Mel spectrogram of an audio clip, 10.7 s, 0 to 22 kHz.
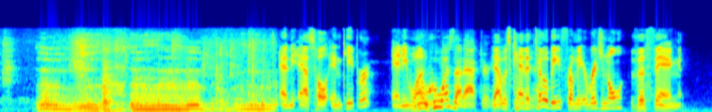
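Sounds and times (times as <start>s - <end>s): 
speech: 0.5s - 1.2s, 4.2s - 10.3s
dog growling low: 0.6s - 4.2s.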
